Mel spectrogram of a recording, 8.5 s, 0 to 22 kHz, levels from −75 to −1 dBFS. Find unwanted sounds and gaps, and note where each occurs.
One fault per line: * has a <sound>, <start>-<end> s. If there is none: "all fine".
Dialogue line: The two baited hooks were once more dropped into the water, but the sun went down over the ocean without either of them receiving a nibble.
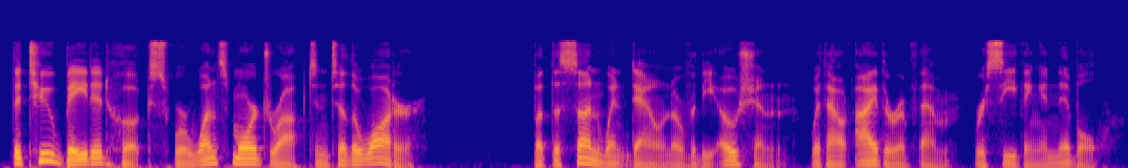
all fine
